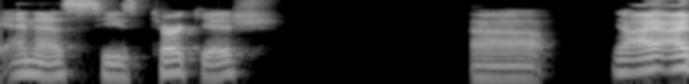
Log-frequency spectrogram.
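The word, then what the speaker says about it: Enes: His name is NS, but it's spelled with a E. NS.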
